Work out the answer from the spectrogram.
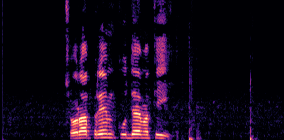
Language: Sansi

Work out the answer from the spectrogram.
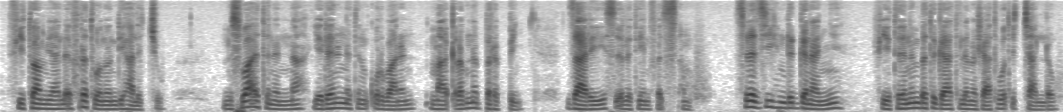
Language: Amharic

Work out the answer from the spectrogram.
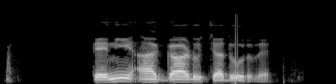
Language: Phalura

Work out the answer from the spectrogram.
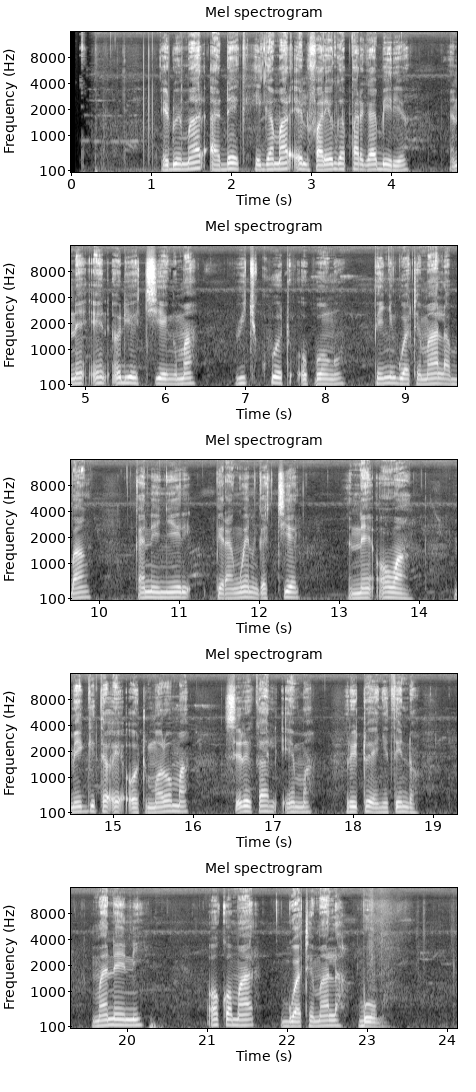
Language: Luo (Kenya and Tanzania)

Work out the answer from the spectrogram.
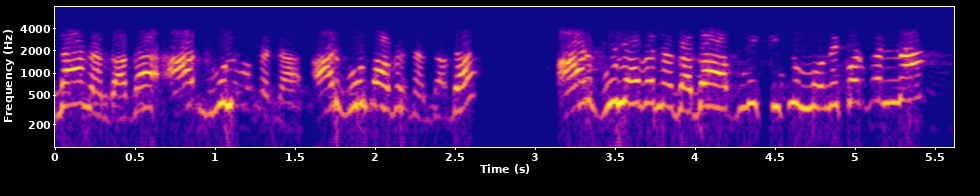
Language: Bangla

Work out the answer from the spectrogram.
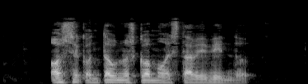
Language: Galician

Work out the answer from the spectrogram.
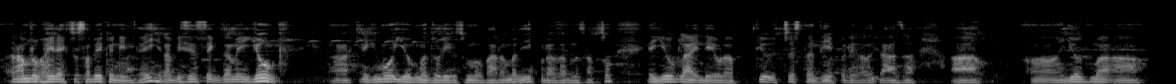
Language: Nepali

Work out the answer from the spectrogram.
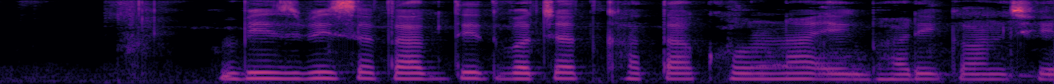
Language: Magahi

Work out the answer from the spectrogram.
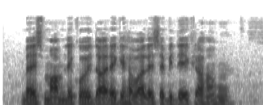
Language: Urdu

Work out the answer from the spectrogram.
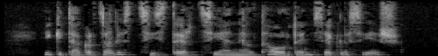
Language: Georgian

